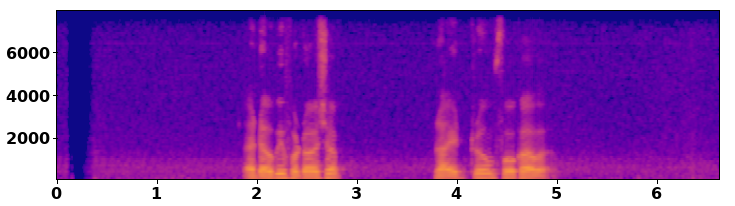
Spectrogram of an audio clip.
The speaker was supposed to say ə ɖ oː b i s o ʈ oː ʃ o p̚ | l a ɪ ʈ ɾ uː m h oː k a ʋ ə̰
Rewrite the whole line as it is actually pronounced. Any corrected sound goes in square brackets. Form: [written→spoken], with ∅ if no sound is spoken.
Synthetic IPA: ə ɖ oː b i [s→f] o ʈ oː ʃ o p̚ | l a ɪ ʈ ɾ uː m [h→f] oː k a ʋ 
